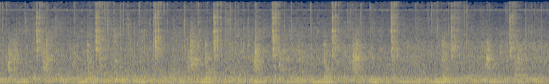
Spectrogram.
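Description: Horizontal flow-wrap pillow packaging machine running, with a steady low hum and a regular mechanical clack about once a second from its wrapping cycle.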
